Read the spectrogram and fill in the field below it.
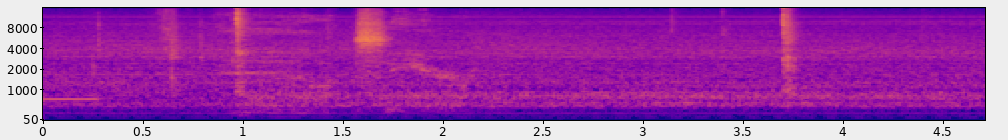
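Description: Switches click on a radio set.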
